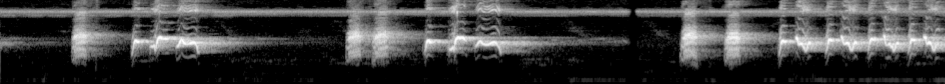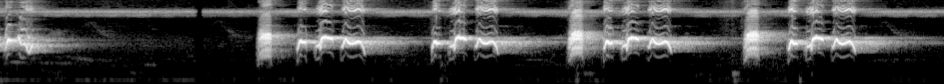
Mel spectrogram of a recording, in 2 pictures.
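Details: Sooty-headed bulbul in full song, used to lure and provoke wild rivals: bright chirpy warbled phrases in clusters, one longer rippling run in the middle, separated by short silences.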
